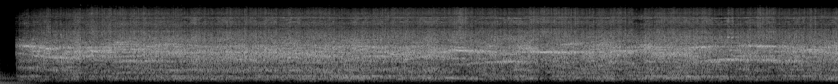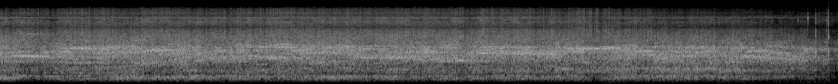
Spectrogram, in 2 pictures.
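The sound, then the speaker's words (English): A purported recording from a microphone sent down a borehole about 9 miles deep into the earth: a steady, harsh, unbroken roar with faint wavering high-pitched tones woven through it, holding at the same loudness for the whole stretch with no voices. “But they sent a microphone down there, and this is apparently the sounds of it that were heard.”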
